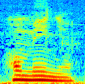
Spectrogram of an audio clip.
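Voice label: "romania", Brazilian Portuguese; gcompris; geography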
